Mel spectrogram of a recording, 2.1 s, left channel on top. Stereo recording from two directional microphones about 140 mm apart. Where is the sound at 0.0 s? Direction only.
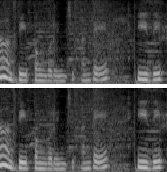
40° right (ahead or behind).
